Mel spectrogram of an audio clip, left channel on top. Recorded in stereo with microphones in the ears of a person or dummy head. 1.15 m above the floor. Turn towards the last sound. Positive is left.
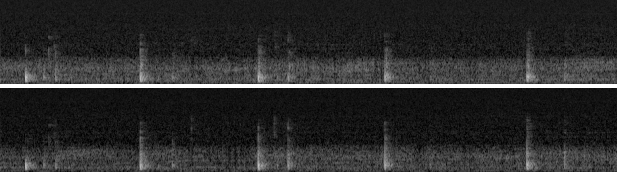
turn(degrees=-45)  # may be behind; listen again after turning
